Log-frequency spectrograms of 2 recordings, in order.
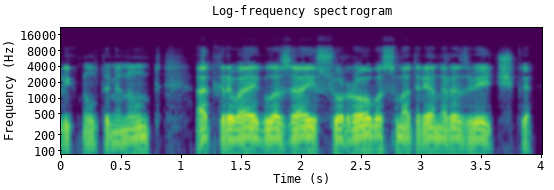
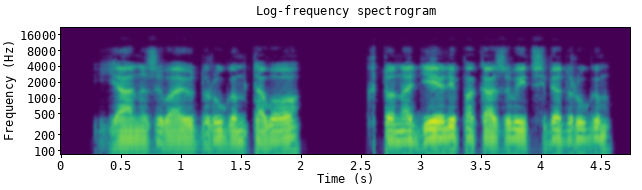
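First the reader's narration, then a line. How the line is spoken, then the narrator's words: Calm and firm. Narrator (Russian): ответил молодой вождь спокойно и твердо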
